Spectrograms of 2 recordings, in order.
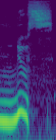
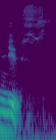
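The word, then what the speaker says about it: nous: There is a noose in between the two.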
